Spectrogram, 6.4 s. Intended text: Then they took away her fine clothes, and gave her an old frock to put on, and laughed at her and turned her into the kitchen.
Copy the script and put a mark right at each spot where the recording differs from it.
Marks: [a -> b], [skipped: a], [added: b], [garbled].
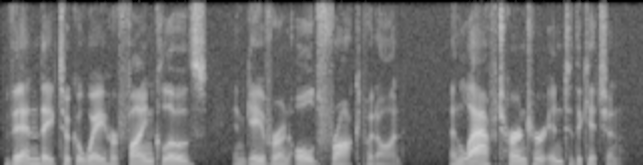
Then they took away her fine clothes, and gave her an old frock [skipped: to] put on, and laughed [skipped: at her and] turned her into the kitchen.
